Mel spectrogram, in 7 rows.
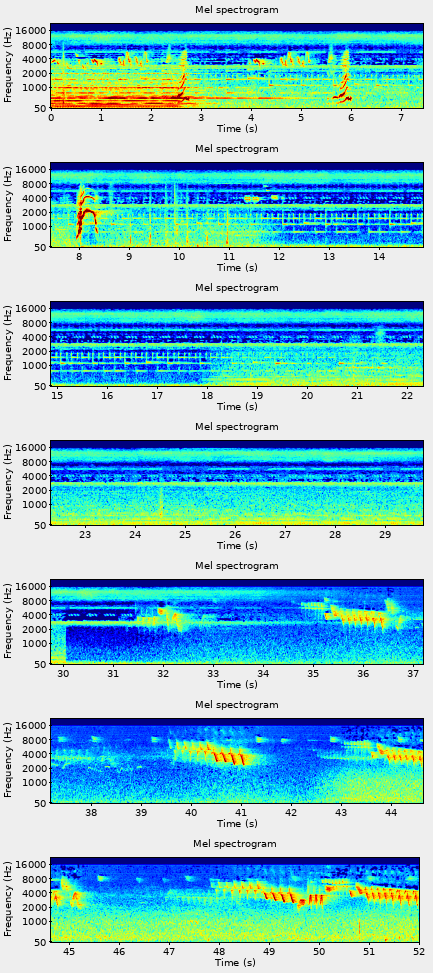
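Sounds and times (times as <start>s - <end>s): songbird singing: 0.0s - 30.1s, 34.6s - 52.0s
steady hum and hiss: 0.0s - 30.1s, 41.4s - 52.0s
faint outdoor background noise: 0.0s - 52.0s.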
